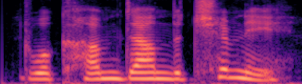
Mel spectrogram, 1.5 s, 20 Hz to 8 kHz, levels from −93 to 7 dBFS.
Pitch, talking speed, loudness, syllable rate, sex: 215 Hz, 240 wpm, -17 LUFS, 5.3 syllables/s, female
